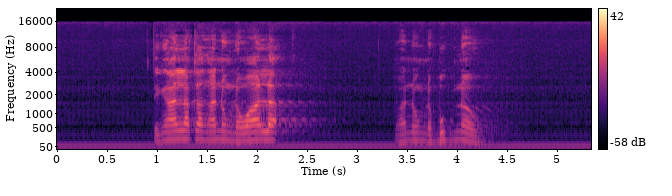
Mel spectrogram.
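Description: A young man speaks into a microphone over loudspeakers in an echoing room.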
